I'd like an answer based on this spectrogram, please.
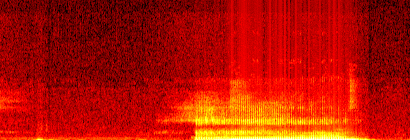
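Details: A sleeping Rottweiler gives one deep, rattling snore, a low rumbling breath lasting almost two seconds.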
